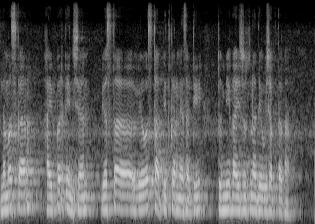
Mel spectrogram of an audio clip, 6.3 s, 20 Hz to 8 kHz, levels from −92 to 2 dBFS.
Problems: constant background noise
